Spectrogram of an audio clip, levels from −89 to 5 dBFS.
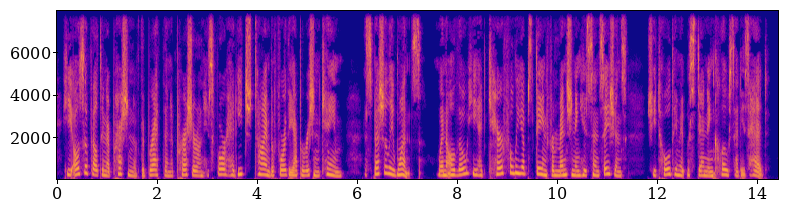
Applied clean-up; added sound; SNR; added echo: none; none; none; none.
